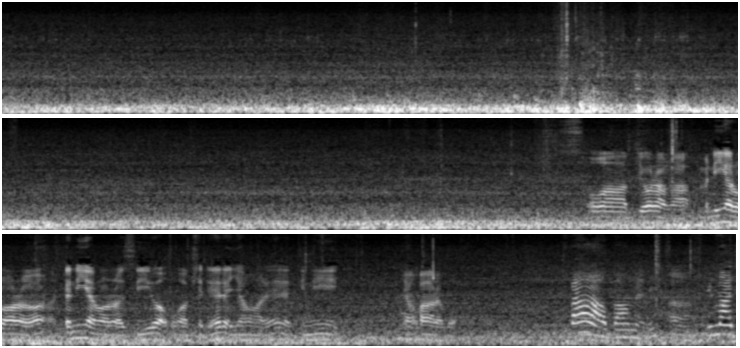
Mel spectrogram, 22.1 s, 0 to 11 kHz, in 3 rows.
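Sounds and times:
car engine and tyres rumbling: 0:00.0 - 0:22.0.

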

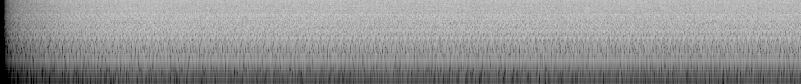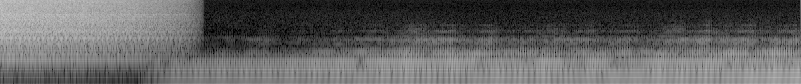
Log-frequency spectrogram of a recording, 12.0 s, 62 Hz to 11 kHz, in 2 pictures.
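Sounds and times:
machine humming: 0:00.0 - 0:07.5.

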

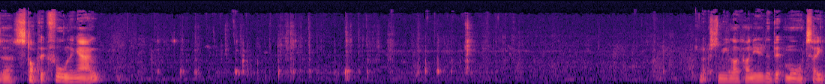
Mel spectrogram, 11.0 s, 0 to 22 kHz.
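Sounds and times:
plastic toy clicks and crinkles: 0:02.3 - 0:06.6.

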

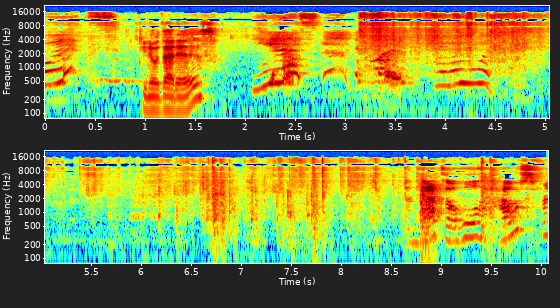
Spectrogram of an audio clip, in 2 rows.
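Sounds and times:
child exclaiming: 0:02.1 - 0:04.5
tissue paper crinkling: 0:03.1 - 0:08.8.

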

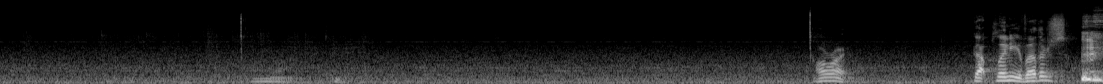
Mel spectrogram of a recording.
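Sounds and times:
low murmur of voice: 0:02.4 - 0:03.7.

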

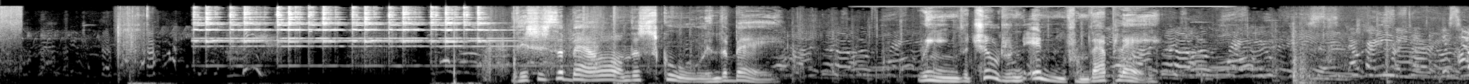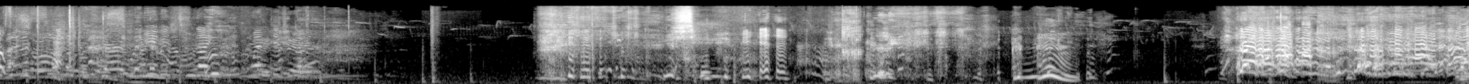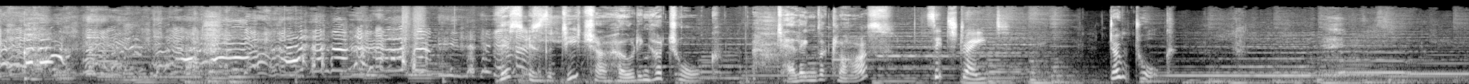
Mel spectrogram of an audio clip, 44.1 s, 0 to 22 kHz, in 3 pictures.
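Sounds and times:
handbell ringing rapidly: 0:01.9 - 0:05.2
children giggling: 0:20.0 - 0:34.9.

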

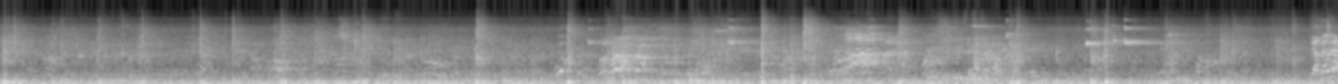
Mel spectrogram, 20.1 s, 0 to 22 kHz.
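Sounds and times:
players' voices: 0:00.3 - 0:20.0.

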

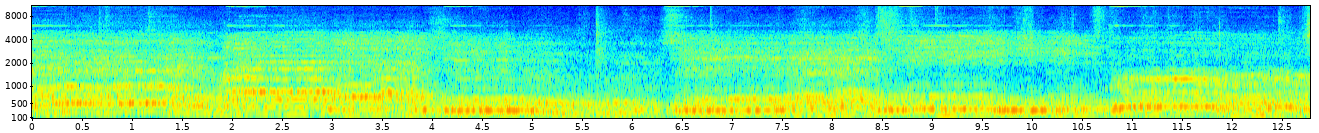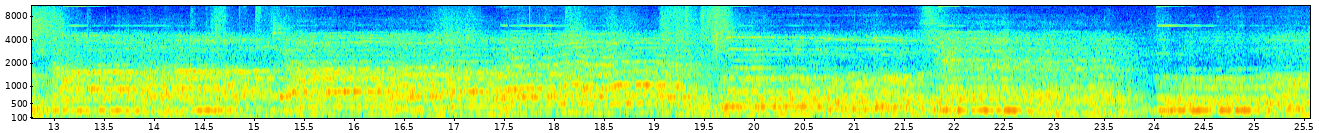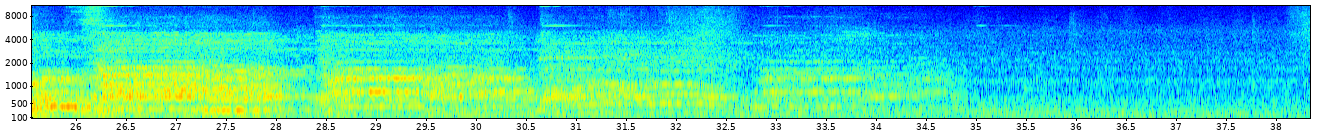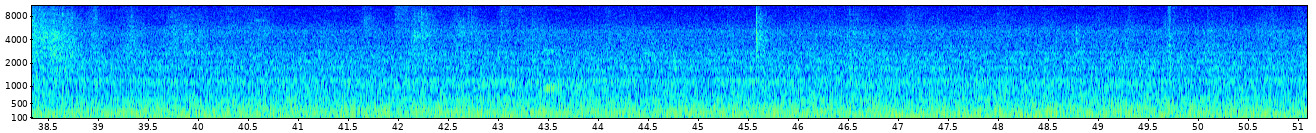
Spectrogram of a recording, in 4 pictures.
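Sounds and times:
choir singing long notes: 0:00.0 - 0:35.2.

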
